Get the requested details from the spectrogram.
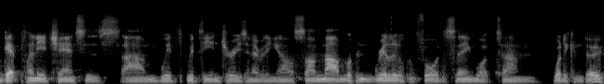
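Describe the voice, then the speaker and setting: Against a quiet background, a man with an Australian accent speaks in a very deep, low voice. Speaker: podcast host. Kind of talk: casual chat.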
